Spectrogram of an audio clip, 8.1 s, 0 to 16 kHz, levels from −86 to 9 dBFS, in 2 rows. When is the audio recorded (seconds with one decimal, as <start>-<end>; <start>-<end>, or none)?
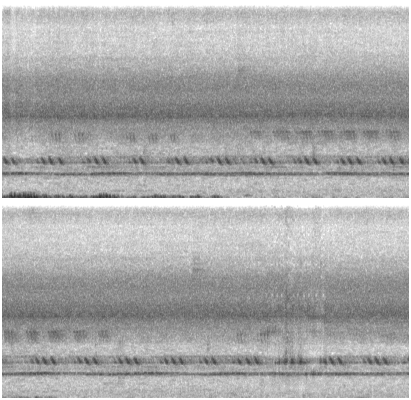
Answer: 0.0-6.7; 7.3-8.1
